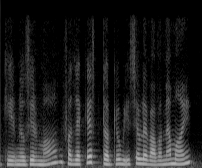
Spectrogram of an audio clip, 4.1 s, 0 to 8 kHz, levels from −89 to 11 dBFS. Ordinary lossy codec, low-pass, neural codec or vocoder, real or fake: none; 7.2 kHz; codec, 24 kHz, 0.5 kbps, DualCodec; fake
